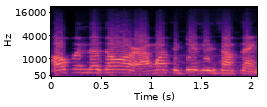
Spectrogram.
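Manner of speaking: loud, high-pitched yell. Player character at a closed door, calling to someone crying inside, yelling. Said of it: "I yelled".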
